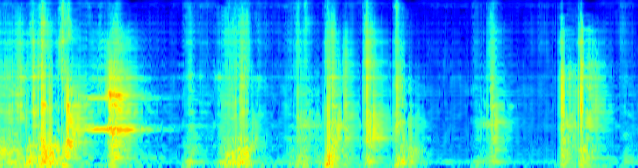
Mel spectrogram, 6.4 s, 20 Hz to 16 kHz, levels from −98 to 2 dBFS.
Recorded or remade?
remade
